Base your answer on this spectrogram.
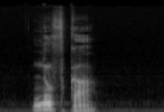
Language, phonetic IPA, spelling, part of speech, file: Polish, [ˈnufka], nówka, noun, Pl-nówka.ogg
